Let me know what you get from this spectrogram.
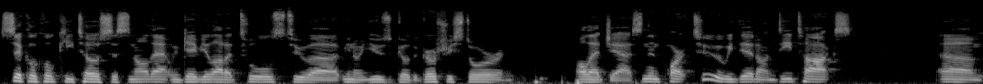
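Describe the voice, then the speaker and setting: At a moderate pace, a man speaks in a normal speaking voice with medium pitch. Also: fairly even intonation. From Central Texas. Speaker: podcast co-host. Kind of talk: casual chat.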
